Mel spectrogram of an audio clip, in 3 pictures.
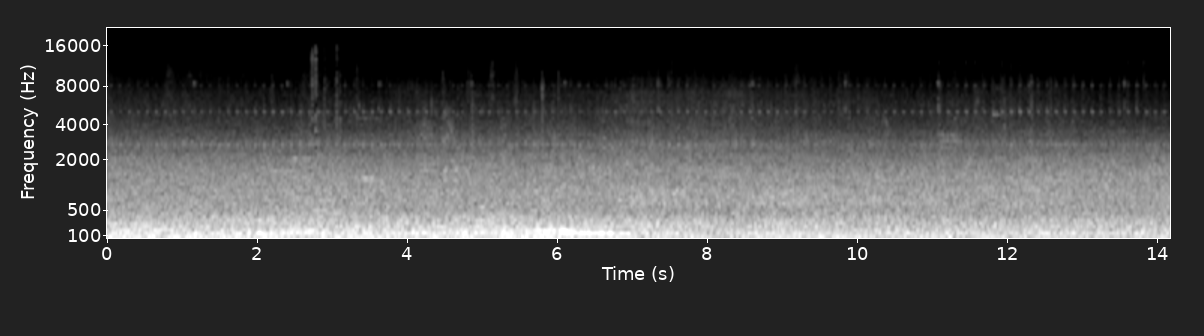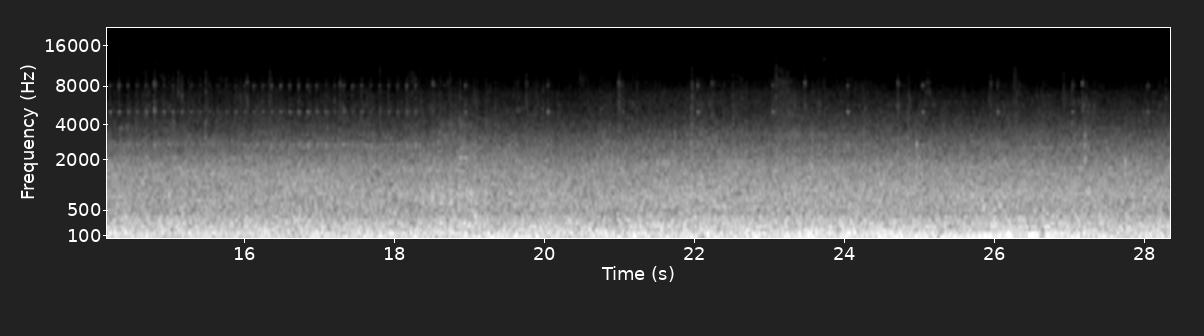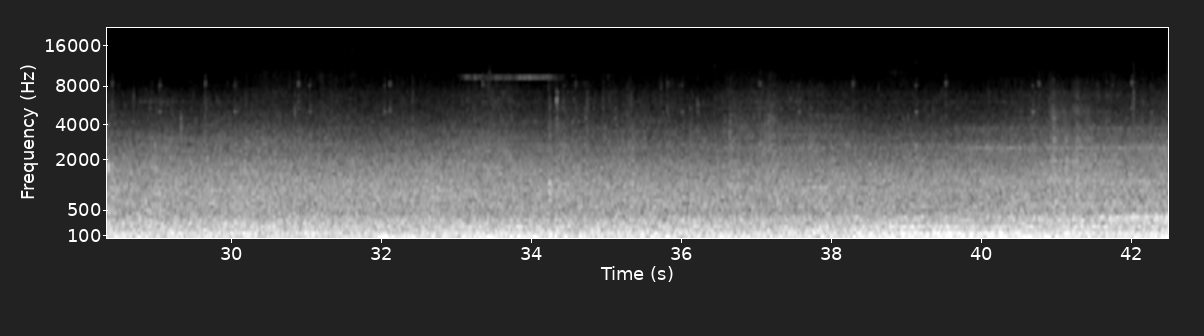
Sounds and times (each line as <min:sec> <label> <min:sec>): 0:00.0 busy intersection 0:42.4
